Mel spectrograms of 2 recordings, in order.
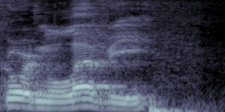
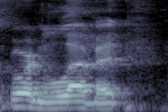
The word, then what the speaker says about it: Gordon-Levitt: has adamantly argued that his name is Joseph Gordon-Levy, and you don't pronounce the T's, and... Tyler and I have just been arguing with him until we're blue in the face that it's Joseph Gordon-Levitt, and he just let slip how to pronounce it correctly.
